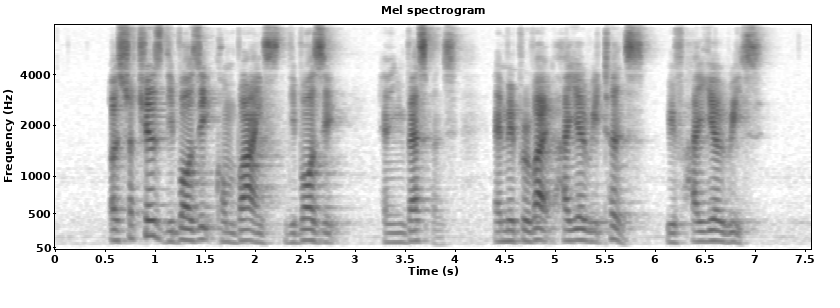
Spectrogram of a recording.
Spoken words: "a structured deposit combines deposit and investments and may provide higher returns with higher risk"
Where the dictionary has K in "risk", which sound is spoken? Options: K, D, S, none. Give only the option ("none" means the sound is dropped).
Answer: none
